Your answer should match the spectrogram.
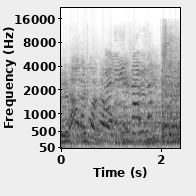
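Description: A family's voices, children's among them, shouting and calling out over one another in excitement.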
